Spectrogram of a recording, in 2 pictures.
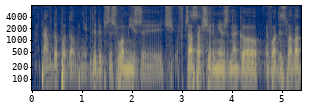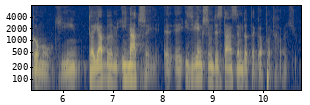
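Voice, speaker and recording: A man's very deep, low voice at a very slow pace. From Poland, Warsaw. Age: 40s. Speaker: crime novelist and anthropology professor. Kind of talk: author talk with audience.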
